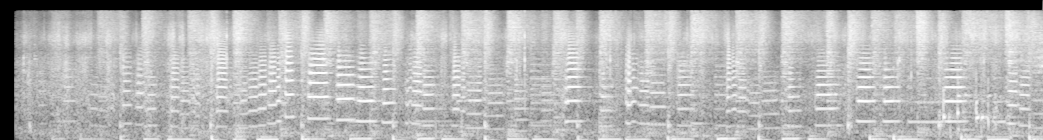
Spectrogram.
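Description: Background music in an upbeat swing style, with a steady bouncing bass line, drum hits and a melody line.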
